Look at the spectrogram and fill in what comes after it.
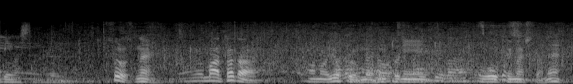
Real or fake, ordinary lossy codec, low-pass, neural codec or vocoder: real; none; none; none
